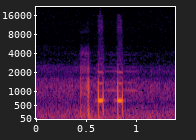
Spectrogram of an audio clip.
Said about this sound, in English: NU6P, touch tone pad test.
